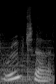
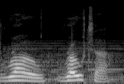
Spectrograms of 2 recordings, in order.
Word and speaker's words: router: It's pronounced router. It's spelled router. You being willfully disobedient, young lady? Jeremy says rota. Rota.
